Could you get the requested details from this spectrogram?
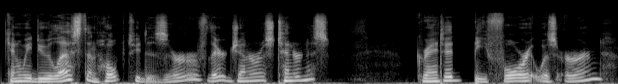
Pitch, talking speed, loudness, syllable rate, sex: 160 Hz, 155 wpm, -18 LUFS, 5.2 syllables/s, male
